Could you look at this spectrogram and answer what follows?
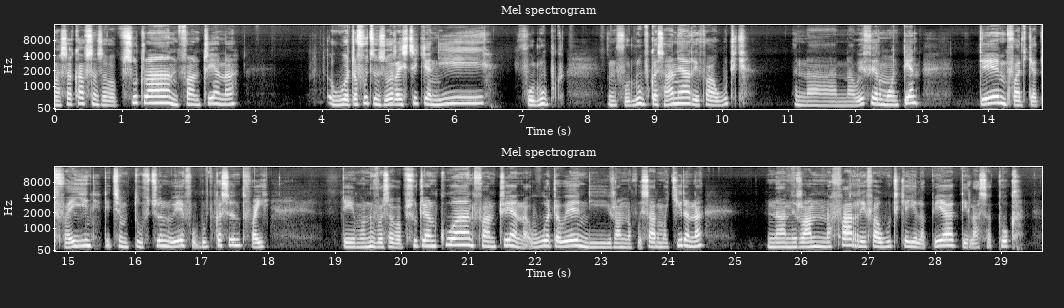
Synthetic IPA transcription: nsakafi̥sinizavəpi̥suʈ͡ʂanifanʈ͡ʂeana | uaʈ͡ʂəfut͡sinizoɾajsi̥t͡sikʲəni | v̥olubu̥kə̥ | niv̥olubukəzanaɾefaːuʈ͡ʂi̥kʲə̥ | nanawefeɾmont̪enə̥ | d̪̥emiv̥ad̪ikʲət̪u̥v̥ajini̥d̪̥et͡simit̪uvi̥t͡suniwev̥o̰lupi̥kəsint̪u̥v̥aj | d̪̥emanuvəzavəpi̥suʈ͡ʂanikuənifaniʈ͡ʂeanə̰uaʈ͡ʂəweniranunəv̥osaɾimakʰiɾanə | naniranunəfaɾrefauʈ͡ʂi̥kʲəeləb̥ead̪elasət̪okə̥

